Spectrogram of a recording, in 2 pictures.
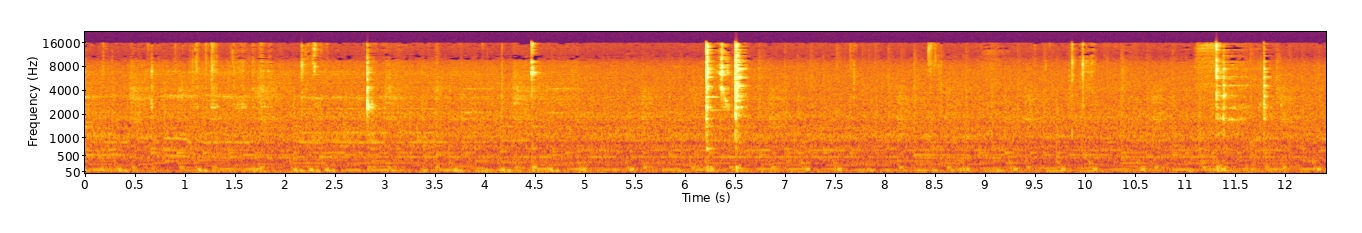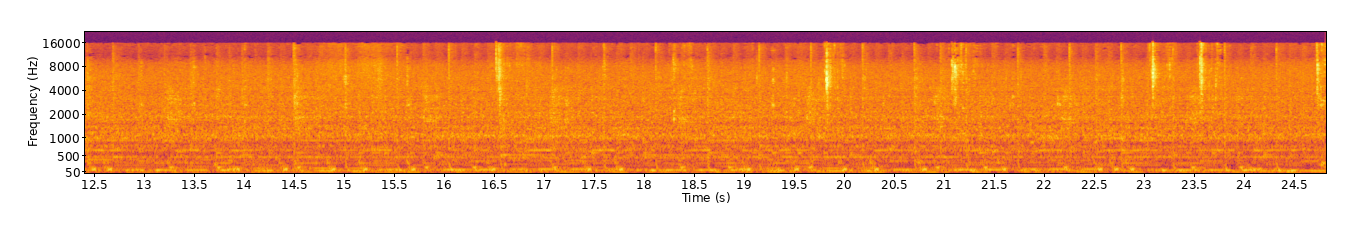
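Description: Cutlery clinking against a plate a few times, most clearly about six seconds in and again near eleven seconds, over steady background music.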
